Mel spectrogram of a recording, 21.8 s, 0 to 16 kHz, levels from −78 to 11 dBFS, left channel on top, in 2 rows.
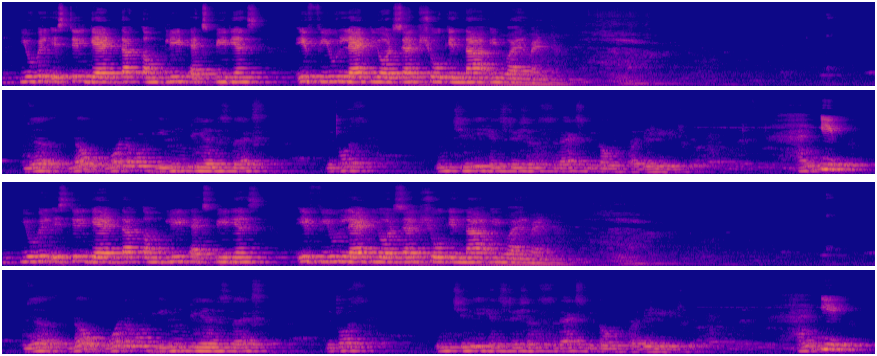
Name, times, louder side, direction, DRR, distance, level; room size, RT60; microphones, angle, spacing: voice 1, 0.2-3.2 3.7-6.9 7.5-8.0 19.8-19.9 20.7-21.4, left 1 dB, 50° left, 2 dB, 0.4 m, -24 dB
voice 2, 11.2-14.2 15.0-15.5 16.3-19.8 20.8-21.5, equal, 20° right, -6 dB, 1.1 m, -30 dB
3.1 x 2.5 x 3.3 m, 0.97 s
head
